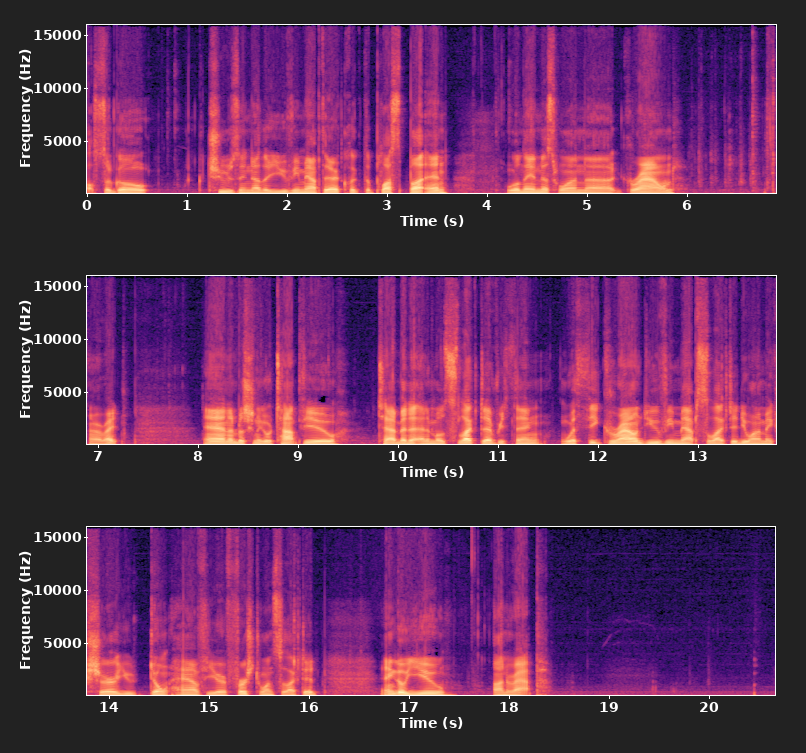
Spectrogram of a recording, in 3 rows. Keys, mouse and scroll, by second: 0.8-2.7 drag, 4.2-6.2 drag, 7.7-8.1 scroll down 1, 8.1 KP_7, 9.2 Tab, 9.9 a, 10.6 a, 16.5 u.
